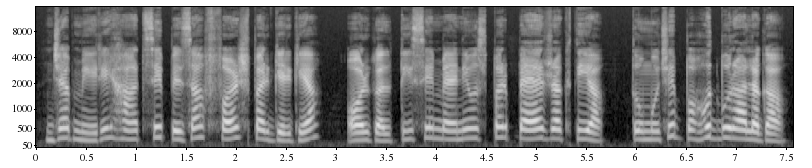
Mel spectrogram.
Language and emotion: Hindi, sad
